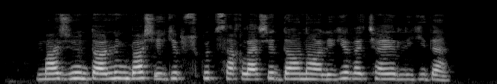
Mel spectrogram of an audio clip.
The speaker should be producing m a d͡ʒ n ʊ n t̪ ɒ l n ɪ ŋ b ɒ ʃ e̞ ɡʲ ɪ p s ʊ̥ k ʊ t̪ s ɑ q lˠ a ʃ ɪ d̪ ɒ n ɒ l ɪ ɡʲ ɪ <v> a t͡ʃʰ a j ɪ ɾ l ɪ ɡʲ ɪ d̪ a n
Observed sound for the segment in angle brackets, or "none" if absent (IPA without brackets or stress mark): v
